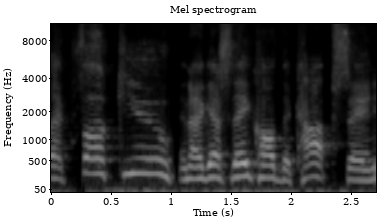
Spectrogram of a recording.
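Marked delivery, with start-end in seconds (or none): 0.2-1.1 high, drawn-out imitated yell, held back in volume; retold spitting curse. Drunk walker at a passing car, imitated angry yell. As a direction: mimic hurling a curse after someone. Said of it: "spitting at it".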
